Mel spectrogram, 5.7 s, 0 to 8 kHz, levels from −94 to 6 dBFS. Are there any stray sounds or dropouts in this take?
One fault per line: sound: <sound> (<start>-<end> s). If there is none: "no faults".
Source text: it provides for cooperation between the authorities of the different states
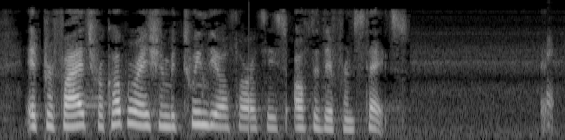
sound: laugh (5.4-5.5 s)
